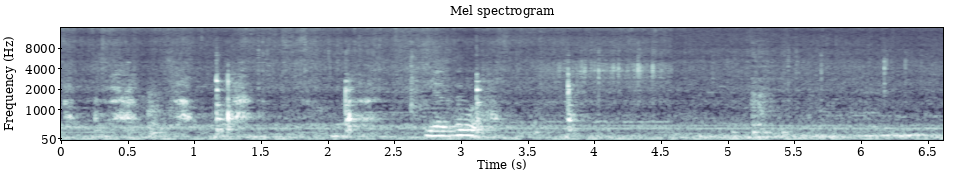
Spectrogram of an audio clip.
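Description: Spatula stirring a spiced filling for Mughlai paratha in a pan, with a continuous gentle sizzle and scattered scraping clicks, close and steady, no speech.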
